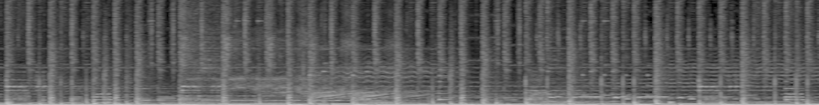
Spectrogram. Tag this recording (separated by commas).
Music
